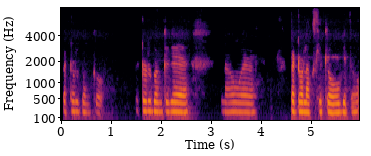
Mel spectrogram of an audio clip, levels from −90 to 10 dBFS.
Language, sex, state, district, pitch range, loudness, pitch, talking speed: Kannada, female, Karnataka, Chamarajanagar, 200-215 Hz, -22 LUFS, 210 Hz, 100 wpm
